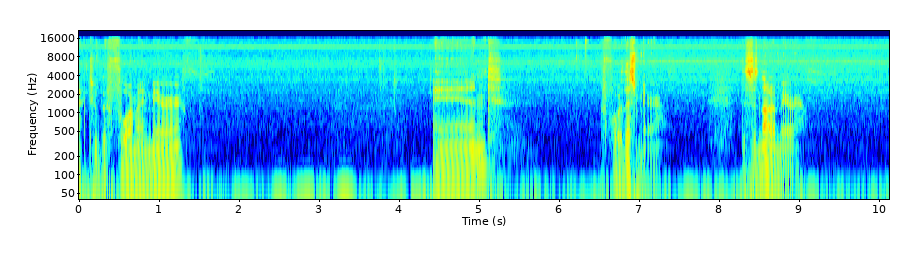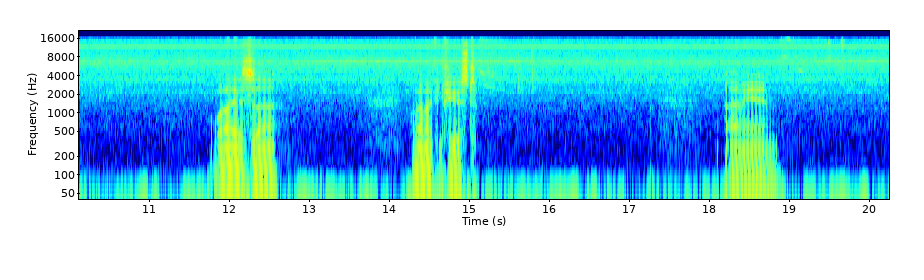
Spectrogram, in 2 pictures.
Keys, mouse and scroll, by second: 0.2 click, 1.3 ctrl+alt+r, 3.8 scroll down 2, 3.9 middle click, 4.0 middle click, 6.2 click, 9.2 ctrl+alt+r, 15.6 ctrl+z, 17.3 scroll down 2, 19.5 click.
